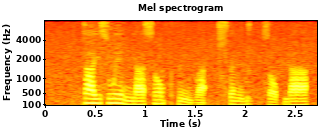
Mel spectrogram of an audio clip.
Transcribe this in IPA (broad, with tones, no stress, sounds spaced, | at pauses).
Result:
k a˦ j s w e˥˧ n̪ j a˧ s ɔ̃˦ pʰ ĩ˨˩ b a˨ ʔ t͡ɕʰ ə˦ n ɡ ə˦ k̚ s ɔ˧ p j a˦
